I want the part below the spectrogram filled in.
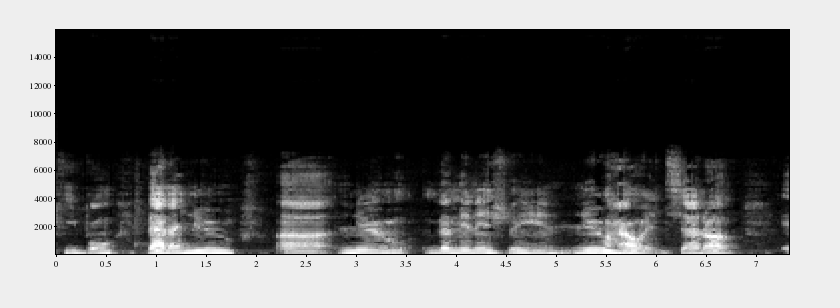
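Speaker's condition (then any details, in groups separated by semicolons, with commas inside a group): Cerebral palsy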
